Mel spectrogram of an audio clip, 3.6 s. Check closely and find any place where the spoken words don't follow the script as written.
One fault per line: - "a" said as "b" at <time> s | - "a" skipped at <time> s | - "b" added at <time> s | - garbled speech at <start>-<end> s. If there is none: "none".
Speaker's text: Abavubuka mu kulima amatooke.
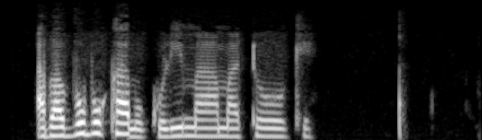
none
